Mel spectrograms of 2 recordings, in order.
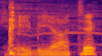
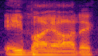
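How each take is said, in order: First: The word starts with the sounds 'a bee'. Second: The word starts with the sounds 'a bye'. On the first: The speaker calls it wrong. "abiotic is how I pronounce it because it's like a bee's dick" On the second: The speaker calls it right. "I think it's abiotic because, you know, biotic"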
